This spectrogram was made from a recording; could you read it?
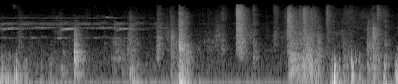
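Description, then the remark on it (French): A chair is lifted and shifted, with a series of irregular wooden knocks and thumps, one sharper bump midway, over a faint steady background hum. No one speaks. “je vais juste prendre la chaise qui est devant.”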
